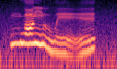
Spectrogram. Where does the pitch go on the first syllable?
high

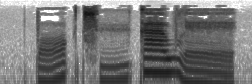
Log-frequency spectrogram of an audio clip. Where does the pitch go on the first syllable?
rising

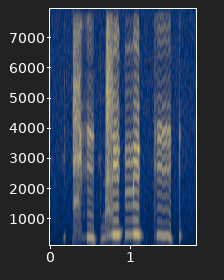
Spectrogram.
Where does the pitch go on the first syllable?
low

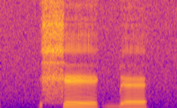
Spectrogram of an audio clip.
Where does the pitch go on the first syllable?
falling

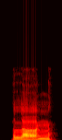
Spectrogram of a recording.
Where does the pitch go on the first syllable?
rising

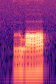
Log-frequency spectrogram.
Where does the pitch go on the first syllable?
rising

